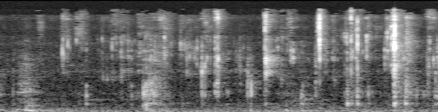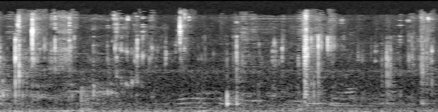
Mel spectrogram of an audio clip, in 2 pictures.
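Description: Close-up chewing of a mouthful of chicken and rice, faint, with irregular small crunches and clicks. The loudest crunch comes about four seconds in.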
